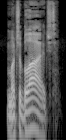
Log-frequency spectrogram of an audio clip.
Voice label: male adult gambler asks; FNV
